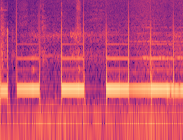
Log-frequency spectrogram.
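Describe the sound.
Telephone tones sound as a number is dialled to call the fire brigade: a steady, low electronic tone broken into repeated segments, with sharp clicks between and within them.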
